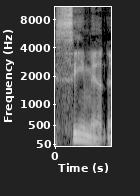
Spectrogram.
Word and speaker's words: cement: The kind of people who say cement and Detroit. – Uh-huh. – Right? It's right. – Just the emphasis is on a different syllable than you might typically encounter in mainstream English.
